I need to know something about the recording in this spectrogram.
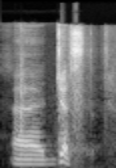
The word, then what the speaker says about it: Gist: But there's also another one which I would also look at if you talk in that category, which is GIST or GIST, whichever one you want to call it.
